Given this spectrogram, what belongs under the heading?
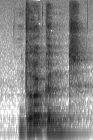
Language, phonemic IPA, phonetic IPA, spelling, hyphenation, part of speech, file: Dutch, /ˈdrʏ.kənt/, [ˈdrʏ.kənt], drukkend, druk‧kend, adjective / verb, Nl-drukkend.ogg
- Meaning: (adjective) oppressive; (verb) present participle of drukken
